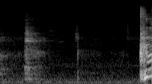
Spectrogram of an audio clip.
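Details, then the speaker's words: Adult woman coughing suddenly during a recorded Bible lesson: a short, sharp single cough with softer throat sounds just before it. "bless you don't worry she's not teasing me she's just having a little cough i don't know why suddenly during this recording"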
